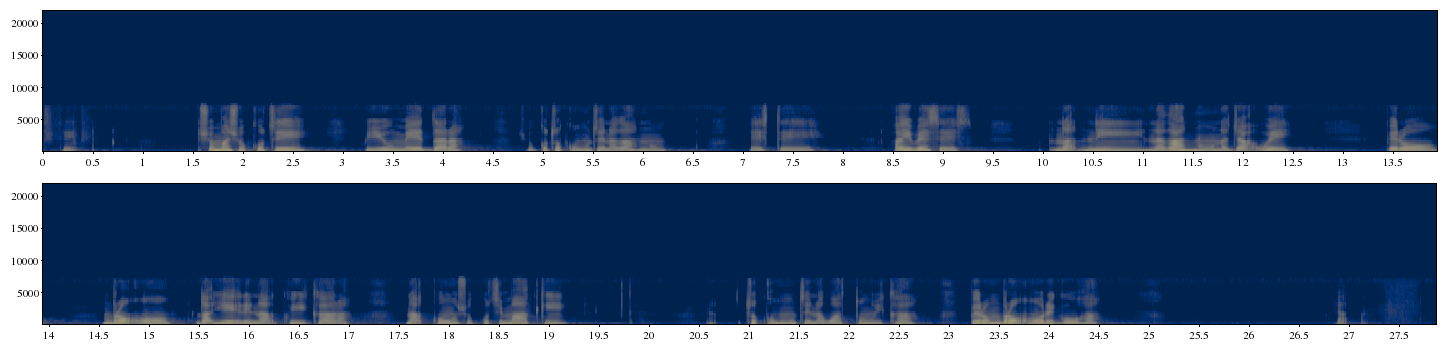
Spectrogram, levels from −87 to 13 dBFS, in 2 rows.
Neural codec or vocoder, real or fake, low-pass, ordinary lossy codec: none; real; 7.2 kHz; none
